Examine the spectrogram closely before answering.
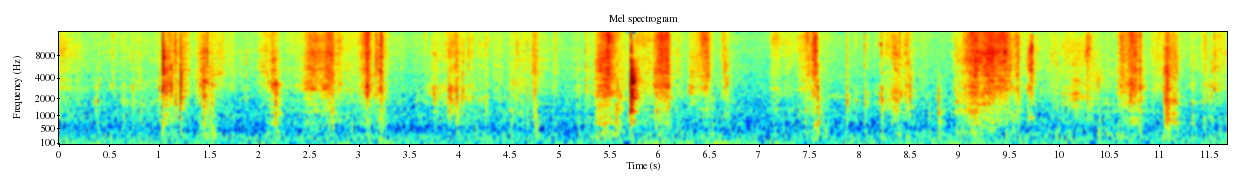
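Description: Paper banknotes rustling and flicking as a stack of bills is counted through by hand, in short irregular crisp flicks, with one sharper snap about halfway through.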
